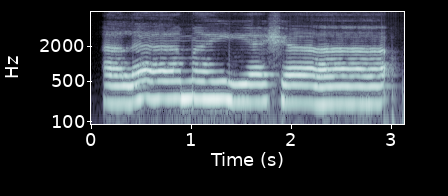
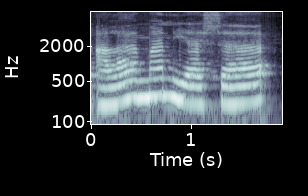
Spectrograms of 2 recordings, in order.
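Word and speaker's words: عَلَىٰ مَنْ يَشَاءُ: Contohnya, ala may yasha. Jadi di sini bukan alaman yasha, tapi nun matinya melebur ke ya.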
